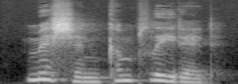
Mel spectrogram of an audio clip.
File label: speech mission completed; ingress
